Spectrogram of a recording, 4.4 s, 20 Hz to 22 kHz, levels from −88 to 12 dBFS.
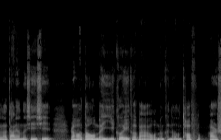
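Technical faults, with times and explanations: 1.58–1.62 s and 3.49–3.52 s, corrupt frame decoded: damaged bits in a few compressed frames were decoded as if valid, so misread gains and codes put energy at the wrong frequencies, giving brief bursts of about 38 ms and 30 ms, the first noticeably louder.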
